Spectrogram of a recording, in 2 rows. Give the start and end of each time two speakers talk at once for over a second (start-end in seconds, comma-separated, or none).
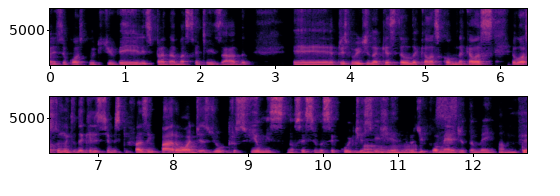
10.4-11.9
